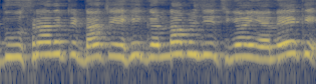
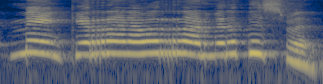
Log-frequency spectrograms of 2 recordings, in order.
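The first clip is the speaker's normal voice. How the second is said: high, slow, soft mock whimper; mimicking tearful mother; 6 semitones higher, 6 dB quieter, slower than usual. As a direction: drag out a teasing imitation of a weepy mother. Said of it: "ਜ਼ਰਾ ਤੇ ਜਿਹੜਾ ਨਾ ਰੋਈ ਜਾਂਦੀ". (ਰੋਂਦੀ ਮਾਂ ਦੀ ਖਿੱਚਵੀਂ ਨਕਲ)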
